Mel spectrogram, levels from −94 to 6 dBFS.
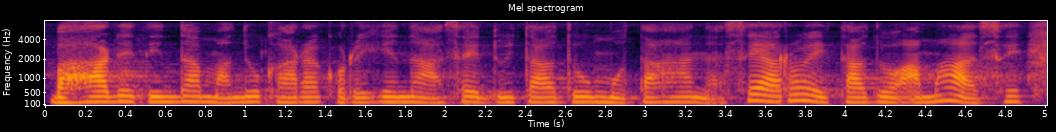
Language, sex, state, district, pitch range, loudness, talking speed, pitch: Nagamese, female, Nagaland, Dimapur, 165-180 Hz, -21 LUFS, 215 wpm, 175 Hz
